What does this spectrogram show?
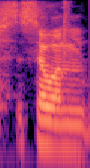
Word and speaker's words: SOEM: So we're like, okay, so we have so and then the letter M, but it's the pronunciation of the letter M.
